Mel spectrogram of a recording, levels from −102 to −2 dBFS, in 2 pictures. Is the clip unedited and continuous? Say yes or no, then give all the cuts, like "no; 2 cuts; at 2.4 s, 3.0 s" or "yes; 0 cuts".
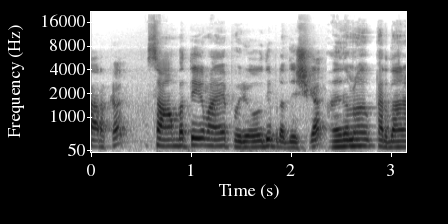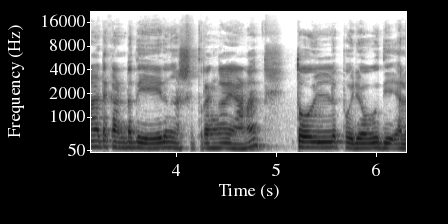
no; 1 cut; at 2.3 s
